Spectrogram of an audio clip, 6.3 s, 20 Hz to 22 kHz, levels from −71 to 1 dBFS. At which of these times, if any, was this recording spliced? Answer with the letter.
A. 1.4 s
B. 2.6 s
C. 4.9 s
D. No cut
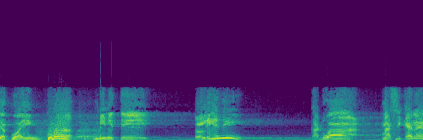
A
